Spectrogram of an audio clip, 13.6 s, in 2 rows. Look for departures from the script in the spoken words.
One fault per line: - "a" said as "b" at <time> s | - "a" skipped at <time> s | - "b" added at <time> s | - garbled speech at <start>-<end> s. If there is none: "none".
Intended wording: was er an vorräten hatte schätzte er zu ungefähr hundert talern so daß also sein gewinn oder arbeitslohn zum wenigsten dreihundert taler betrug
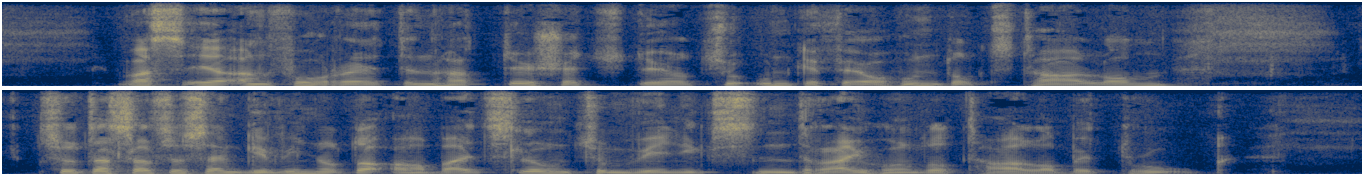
none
